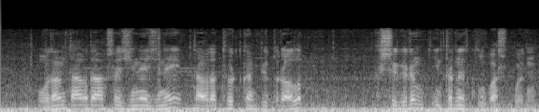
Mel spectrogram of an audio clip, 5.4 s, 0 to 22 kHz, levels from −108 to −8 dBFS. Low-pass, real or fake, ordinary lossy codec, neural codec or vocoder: none; real; none; none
